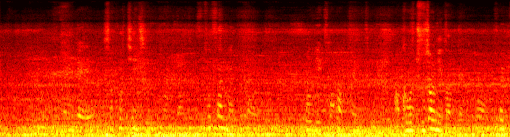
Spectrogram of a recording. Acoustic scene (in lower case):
bus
